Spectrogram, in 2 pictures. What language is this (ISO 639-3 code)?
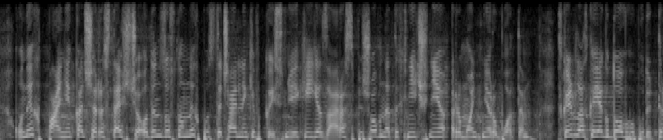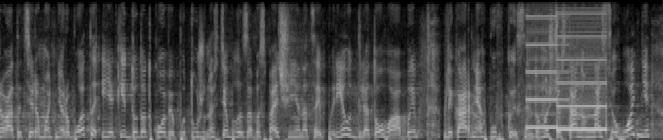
ukr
